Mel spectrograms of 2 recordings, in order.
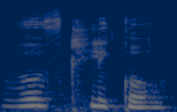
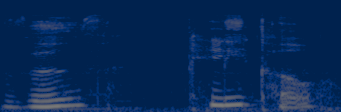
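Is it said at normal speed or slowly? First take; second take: normal speed; slowly. First: It is said at normal speed. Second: It is said more slowly.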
